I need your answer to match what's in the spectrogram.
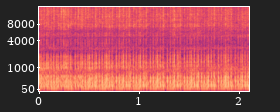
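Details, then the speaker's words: Mazda RX-7 freshly rebuilt rotary, first start, not yet broken in, fuel hoses replaced; loud, lumpy, choppy idle with a steady rapid pulse and deep exhaust rumble, holding even: healthy rotary idle. "This thing sounds insane. Now she's actually propping the way an RX-7 should."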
